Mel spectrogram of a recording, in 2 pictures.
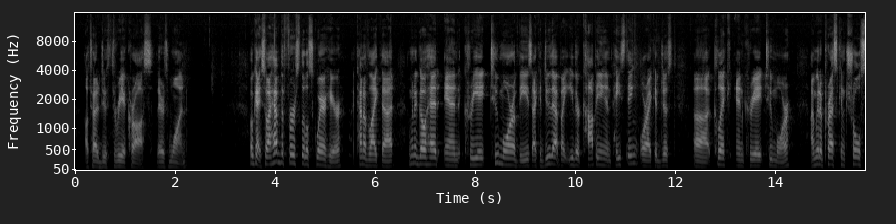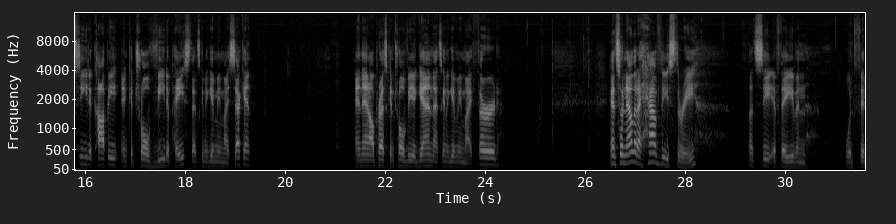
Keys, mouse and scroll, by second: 0.8 click, 2.7 click, 6.3 click, 15.7 click, 16.0 ctrl+c, 17.5 ctrl+v, 20.9 click, 22.0 ctrl+v, 24.9 click, 28.3 click, 31.0 click.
